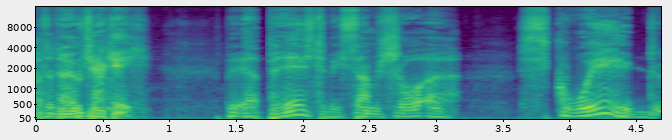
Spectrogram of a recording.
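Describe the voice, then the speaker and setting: A man uses a raspy put-on character voice, fairly low in pitch and at a fairly slow pace. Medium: read story. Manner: cheeky, energetic.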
